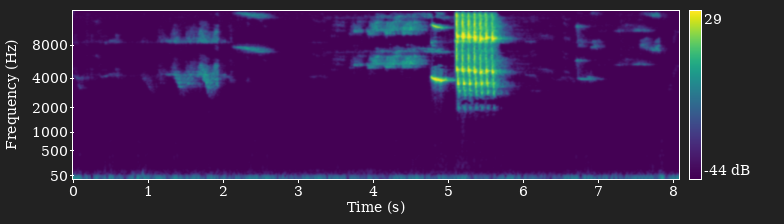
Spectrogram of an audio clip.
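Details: Japanese robin song: soft, scattered high notes, then one loud phrase. A sharp whistled note leads straight into a fast, rattling trill lasting under a second. Light background hiss throughout.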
